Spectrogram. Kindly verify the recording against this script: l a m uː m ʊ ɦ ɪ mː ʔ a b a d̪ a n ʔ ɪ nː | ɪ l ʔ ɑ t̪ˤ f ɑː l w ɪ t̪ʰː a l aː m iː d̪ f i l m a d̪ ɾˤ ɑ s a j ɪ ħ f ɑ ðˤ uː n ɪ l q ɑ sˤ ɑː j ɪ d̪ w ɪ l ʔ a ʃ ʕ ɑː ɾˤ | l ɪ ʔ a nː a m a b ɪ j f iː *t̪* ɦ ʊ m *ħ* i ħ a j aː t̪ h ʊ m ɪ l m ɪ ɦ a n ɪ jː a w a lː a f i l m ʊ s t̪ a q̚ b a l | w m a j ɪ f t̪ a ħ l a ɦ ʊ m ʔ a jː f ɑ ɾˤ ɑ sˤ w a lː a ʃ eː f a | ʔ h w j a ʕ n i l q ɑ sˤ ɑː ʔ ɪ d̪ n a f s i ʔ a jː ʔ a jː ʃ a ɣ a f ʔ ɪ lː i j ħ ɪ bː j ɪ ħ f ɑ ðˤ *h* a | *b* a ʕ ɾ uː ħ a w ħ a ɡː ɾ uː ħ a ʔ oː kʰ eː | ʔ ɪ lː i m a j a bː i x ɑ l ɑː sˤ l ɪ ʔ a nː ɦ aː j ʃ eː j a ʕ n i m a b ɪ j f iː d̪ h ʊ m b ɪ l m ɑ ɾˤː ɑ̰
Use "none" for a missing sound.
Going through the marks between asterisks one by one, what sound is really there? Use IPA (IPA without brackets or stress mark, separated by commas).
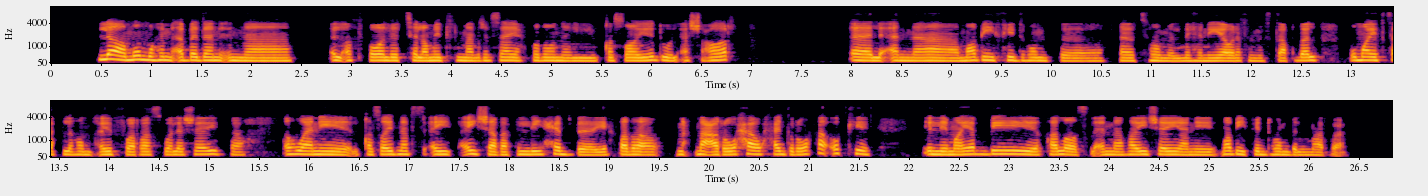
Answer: d̪, f, h, m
